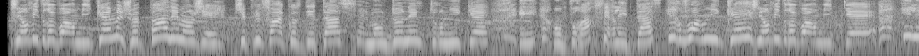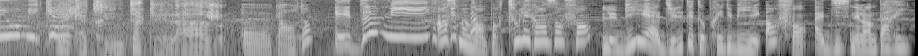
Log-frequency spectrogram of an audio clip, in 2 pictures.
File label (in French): pub comedie; disneyland paris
